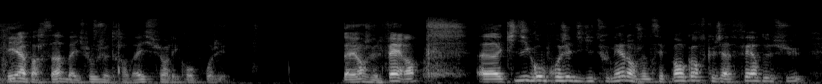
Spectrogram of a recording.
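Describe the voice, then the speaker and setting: The speaker goes at a very fast pace with lively intonation and a somewhat breathy sound, breaking into long, frequent pauses as the loudness swings a lot. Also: man, medium pitch for a man. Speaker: vlogger and craft maker. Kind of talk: casual vlog. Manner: soft-spoken.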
